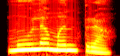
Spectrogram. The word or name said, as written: ಮೂಲಮಂತ್ರ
